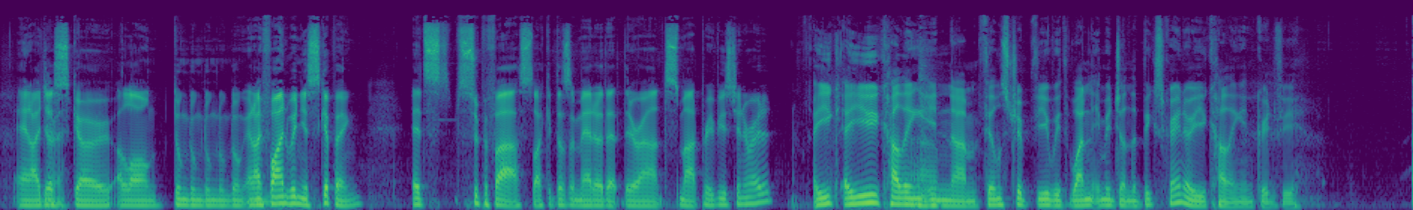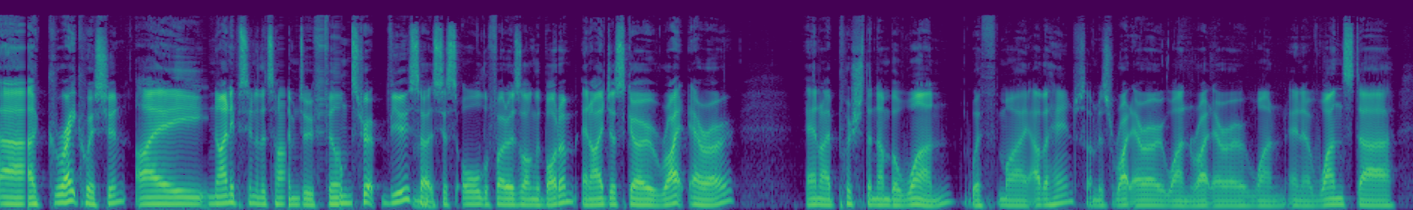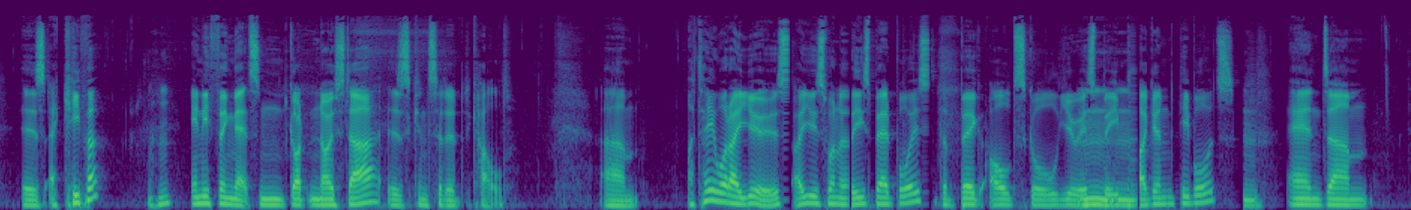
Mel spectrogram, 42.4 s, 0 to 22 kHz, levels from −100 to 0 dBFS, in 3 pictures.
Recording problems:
choppy; very; from 14 to 18 s, from 36 to 38 s and from 40 to 41 s; 13% of the speech affected

